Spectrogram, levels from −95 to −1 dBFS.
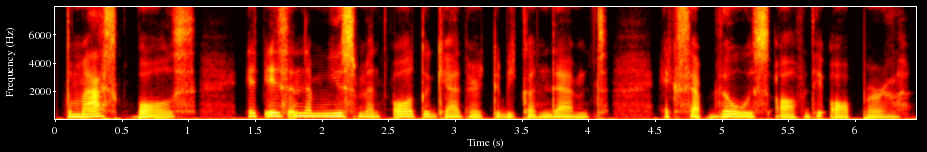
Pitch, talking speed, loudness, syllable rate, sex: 175 Hz, 160 wpm, -19 LUFS, 6.0 syllables/s, female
